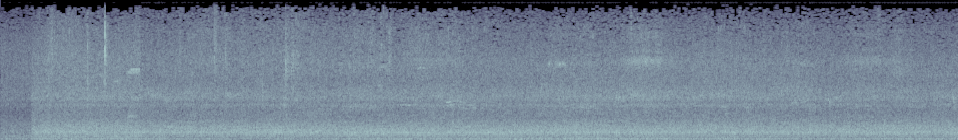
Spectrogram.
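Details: Steady road traffic rumble with a low engine hum throughout, and no animal calls stand out.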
